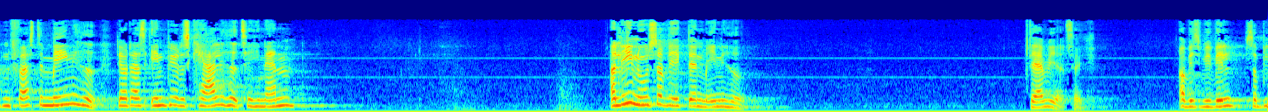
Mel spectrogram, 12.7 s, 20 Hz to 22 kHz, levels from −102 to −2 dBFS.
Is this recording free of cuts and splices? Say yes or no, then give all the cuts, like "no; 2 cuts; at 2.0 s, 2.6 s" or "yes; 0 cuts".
no; 1 cut; at 11.7 s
